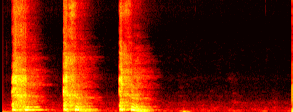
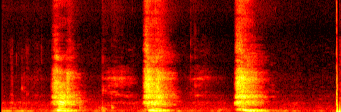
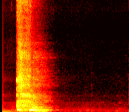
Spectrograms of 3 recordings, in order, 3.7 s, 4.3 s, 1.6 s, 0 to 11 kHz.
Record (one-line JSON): {"three_cough_length": "3.7 s", "three_cough_amplitude": 32768, "three_cough_signal_mean_std_ratio": 0.44, "exhalation_length": "4.3 s", "exhalation_amplitude": 32768, "exhalation_signal_mean_std_ratio": 0.43, "cough_length": "1.6 s", "cough_amplitude": 32768, "cough_signal_mean_std_ratio": 0.42, "survey_phase": "beta (2021-08-13 to 2022-03-07)", "age": "45-64", "gender": "Female", "wearing_mask": "No", "symptom_none": true, "smoker_status": "Never smoked", "respiratory_condition_asthma": false, "respiratory_condition_other": false, "recruitment_source": "REACT", "submission_delay": "1 day", "covid_test_result": "Negative", "covid_test_method": "RT-qPCR"}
